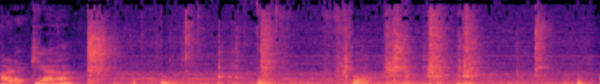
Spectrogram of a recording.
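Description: Plastic screw lid being twisted down tight onto a large glass jar: a run of scraping clicks with low handling thumps.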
